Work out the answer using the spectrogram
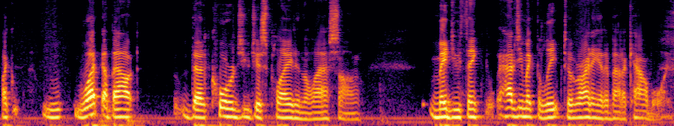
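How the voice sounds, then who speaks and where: A male host interviewing a musician in a friendly, curious way, quick to laugh. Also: medium pitch, vocal fry. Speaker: radio show host. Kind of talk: casual interview chat.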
